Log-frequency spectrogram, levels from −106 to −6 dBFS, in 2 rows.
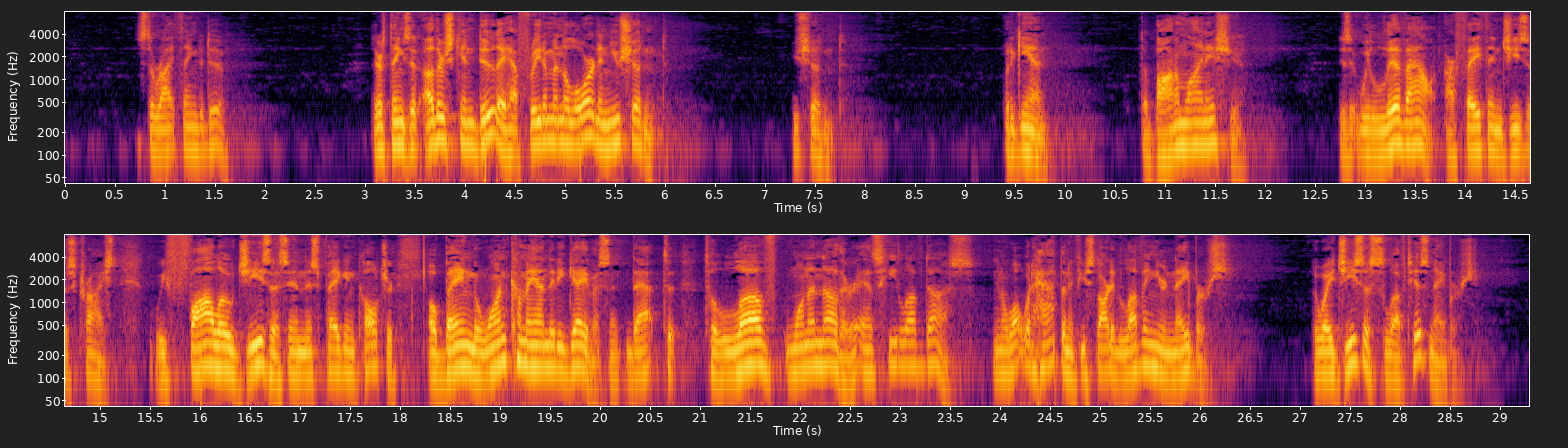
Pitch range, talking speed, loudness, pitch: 105-135 Hz, 170 wpm, -21 LUFS, 120 Hz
